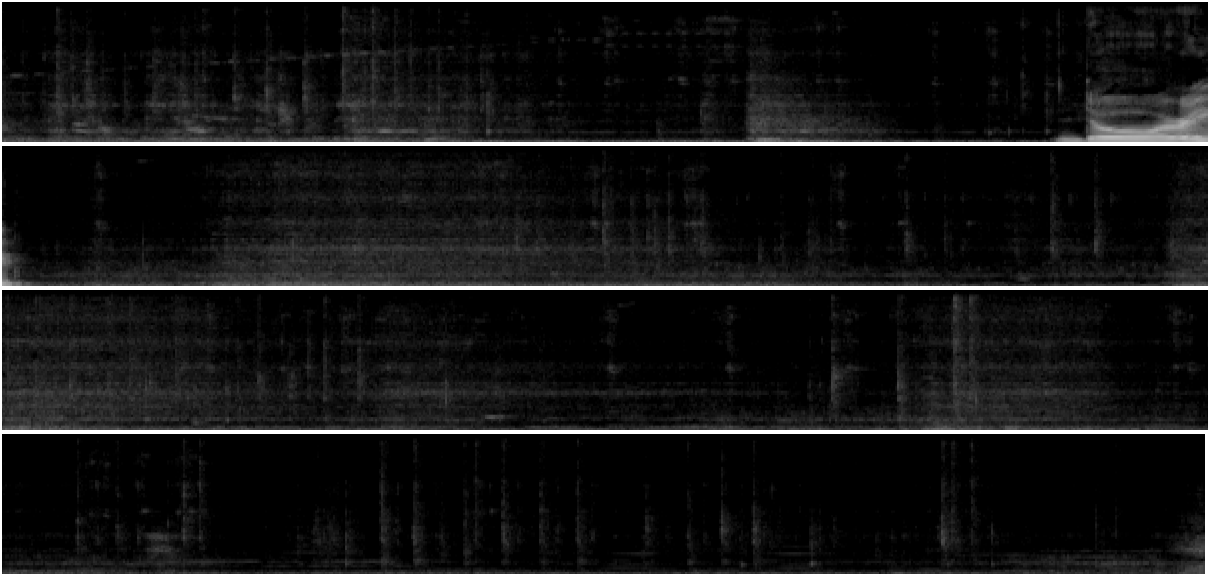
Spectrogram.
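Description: Video game sound effects play quietly from a television.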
